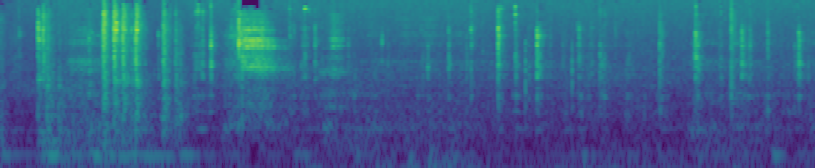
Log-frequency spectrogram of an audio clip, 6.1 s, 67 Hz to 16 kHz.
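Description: Small metal clicks and rattles of a Lockwood 001 door lock's parts being handled and worked as it is taken off the door, with a brief scrape about two seconds in.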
